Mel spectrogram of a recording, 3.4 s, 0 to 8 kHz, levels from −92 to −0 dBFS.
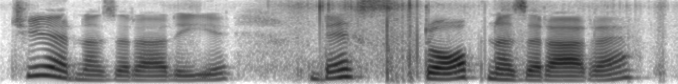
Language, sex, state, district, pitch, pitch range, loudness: Hindi, female, Punjab, Pathankot, 180 Hz, 160-225 Hz, -17 LUFS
